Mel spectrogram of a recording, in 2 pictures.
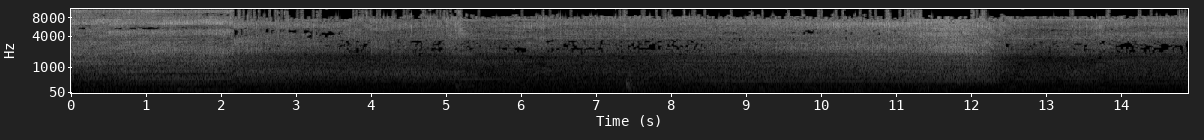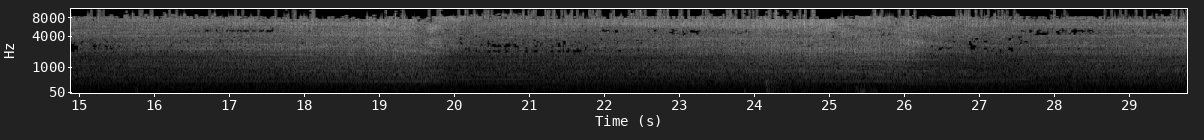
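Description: Electric livestock shearing handpiece running steadily as its blades cut through llama fleece. The high hiss of the cutting swells every several seconds.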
